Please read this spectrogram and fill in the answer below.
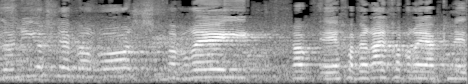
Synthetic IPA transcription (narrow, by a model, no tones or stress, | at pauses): d̪onijoʃevaʁoʃχavʁej | aχaveʁajχavʁejhakne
